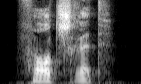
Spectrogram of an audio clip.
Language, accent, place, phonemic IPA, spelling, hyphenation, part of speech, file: German, Germany, Berlin, /ˈfɔʁtˌʃʁɪt/, Fortschritt, Fort‧schritt, noun, De-Fortschritt.ogg
- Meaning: progress, advancement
